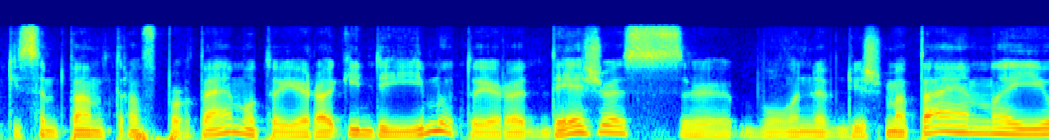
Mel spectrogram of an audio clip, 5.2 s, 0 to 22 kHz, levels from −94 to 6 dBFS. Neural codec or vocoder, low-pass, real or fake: codec, 24 kHz, 0.9 kbps, WavTokenizer, medium speech release version 1; 10.8 kHz; fake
